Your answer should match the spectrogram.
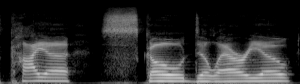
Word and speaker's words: Kaya Scodelario: And I don't know how to say her name, but the main character is Kaya Scodelario. – Oh, you got it.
